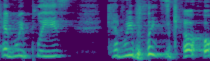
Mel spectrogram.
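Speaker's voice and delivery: earnest, repeated begging plea. Retelling how the other speaker begged to leave the porch: imitating someone begging. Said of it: "I begged y'all first just to leave".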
